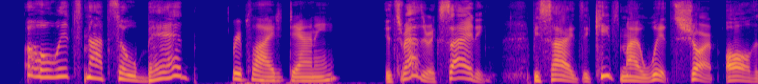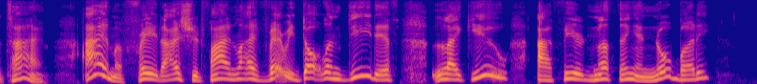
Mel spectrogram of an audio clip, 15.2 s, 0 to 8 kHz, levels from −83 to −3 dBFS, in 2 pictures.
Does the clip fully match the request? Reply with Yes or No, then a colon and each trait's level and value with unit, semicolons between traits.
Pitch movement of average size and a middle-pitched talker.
No: wide, 6.2 semitones; medium, 180 Hz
